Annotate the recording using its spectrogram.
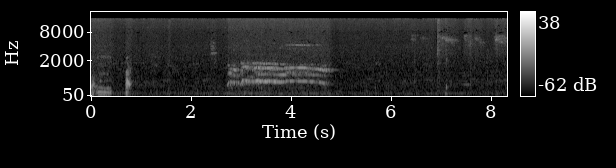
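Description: A single drawn-out animal call lasting about two seconds, starting a little under three seconds in, holding its pitch and dropping away at the end, over quiet room tone.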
